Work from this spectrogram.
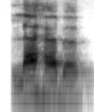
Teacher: নারং, তারপরে দেখেন, জাল আলিফ জবর যা, এক আলিফ টান, তা জবর তা, যাতা, লাম জবর লা, হা জবর হা, লাহা, বা দুই সের বিন, লাহা বিন, অক্ফ করলে বা সাকিন, তখন কলকলা হবে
